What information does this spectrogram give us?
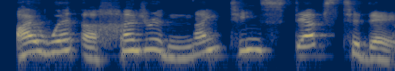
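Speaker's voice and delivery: thrilled, very high, swooping sing-song excitement. Describing a show's character in its episodes, imitating an excited voice. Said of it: "so excited".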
